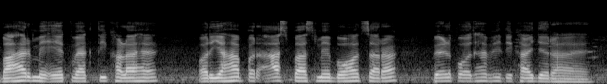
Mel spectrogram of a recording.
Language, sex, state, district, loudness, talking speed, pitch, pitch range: Hindi, male, Jharkhand, Palamu, -17 LUFS, 195 wpm, 155 Hz, 150-165 Hz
